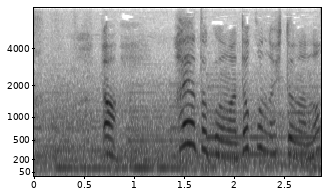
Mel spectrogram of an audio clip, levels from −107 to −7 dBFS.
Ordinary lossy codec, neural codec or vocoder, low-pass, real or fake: none; none; none; real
